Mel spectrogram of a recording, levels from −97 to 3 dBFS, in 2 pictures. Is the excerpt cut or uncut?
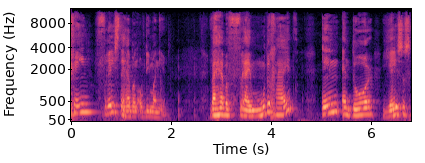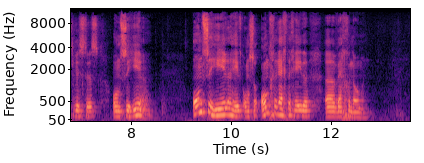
uncut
